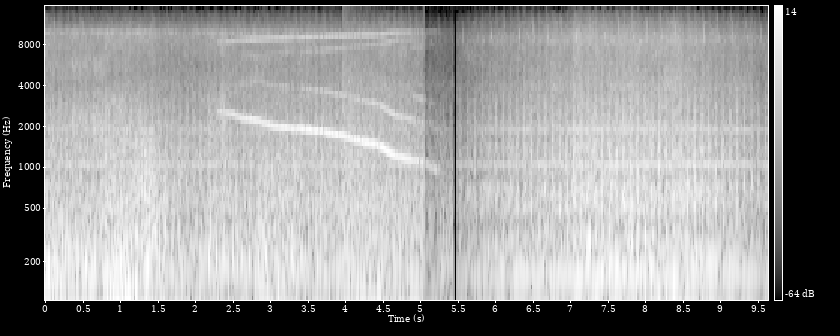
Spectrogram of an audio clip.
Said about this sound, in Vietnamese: Một số thương binh còn đủ sức đã đu càng trực thăng. Người chậm hơn, yếu hơn lại nắm lấy cổ chân đồng đội. Trực thăng bốc lên, cùng với chiếc thang người đong đưa.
